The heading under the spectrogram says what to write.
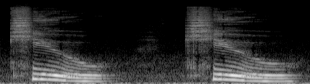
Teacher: that your lips are rounding out for this sound so we're going from the consonant where the back of the tongue Rises up to the palate and then the lips are moving forward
